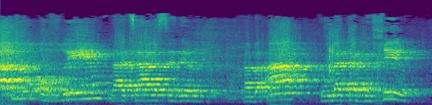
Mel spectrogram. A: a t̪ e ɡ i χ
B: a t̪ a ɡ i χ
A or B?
B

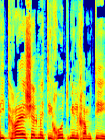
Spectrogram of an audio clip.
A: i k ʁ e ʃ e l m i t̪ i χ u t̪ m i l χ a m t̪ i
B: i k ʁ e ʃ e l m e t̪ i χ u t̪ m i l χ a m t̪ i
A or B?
B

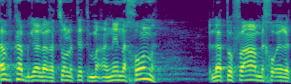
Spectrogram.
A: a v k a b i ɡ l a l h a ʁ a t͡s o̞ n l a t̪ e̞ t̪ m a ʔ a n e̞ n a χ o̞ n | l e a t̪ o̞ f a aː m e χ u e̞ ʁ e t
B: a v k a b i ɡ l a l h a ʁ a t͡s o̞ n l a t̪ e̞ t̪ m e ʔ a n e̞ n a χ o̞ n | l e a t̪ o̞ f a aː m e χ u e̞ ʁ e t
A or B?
A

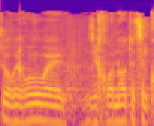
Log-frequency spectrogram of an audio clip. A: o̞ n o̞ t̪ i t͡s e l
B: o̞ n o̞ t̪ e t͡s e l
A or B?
B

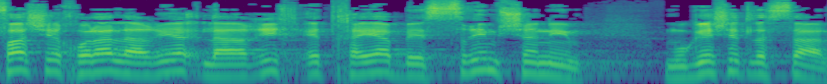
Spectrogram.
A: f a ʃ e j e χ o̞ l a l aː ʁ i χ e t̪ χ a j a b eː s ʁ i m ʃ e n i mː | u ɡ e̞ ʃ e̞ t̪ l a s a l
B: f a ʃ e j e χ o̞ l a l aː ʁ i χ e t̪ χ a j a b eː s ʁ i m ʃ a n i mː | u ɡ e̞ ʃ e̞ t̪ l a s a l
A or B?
B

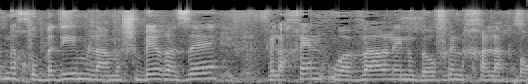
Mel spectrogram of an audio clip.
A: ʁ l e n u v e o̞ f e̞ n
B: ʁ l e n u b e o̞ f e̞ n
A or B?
B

